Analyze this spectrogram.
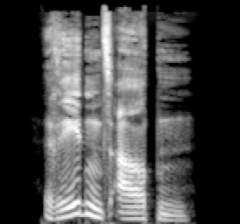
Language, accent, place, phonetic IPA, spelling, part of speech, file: German, Germany, Berlin, [ˈʁeːdn̩sʔaːɐ̯tn̩], Redensarten, noun, De-Redensarten.ogg
- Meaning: plural of Redensart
